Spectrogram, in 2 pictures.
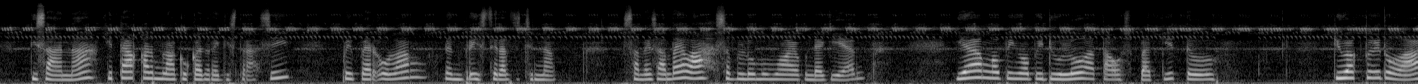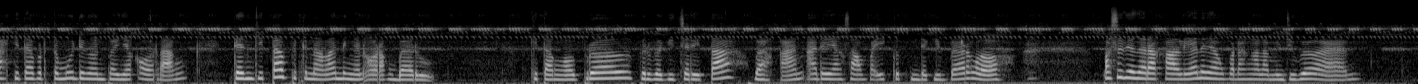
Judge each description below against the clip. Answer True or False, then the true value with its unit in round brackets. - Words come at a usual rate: True (120 wpm)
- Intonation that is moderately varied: True (3.0 semitones)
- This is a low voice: False (245 Hz)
